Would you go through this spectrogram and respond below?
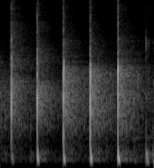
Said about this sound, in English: I will clap like this.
